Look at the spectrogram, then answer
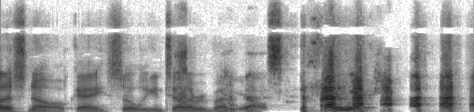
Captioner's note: laughing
